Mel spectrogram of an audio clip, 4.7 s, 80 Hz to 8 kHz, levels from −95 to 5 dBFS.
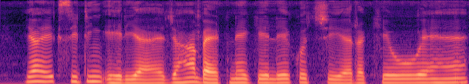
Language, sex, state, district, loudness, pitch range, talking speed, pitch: Hindi, male, Chhattisgarh, Raipur, -18 LUFS, 125-145 Hz, 180 wpm, 135 Hz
